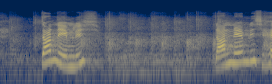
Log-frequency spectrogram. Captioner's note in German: Beifall bei der CDU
